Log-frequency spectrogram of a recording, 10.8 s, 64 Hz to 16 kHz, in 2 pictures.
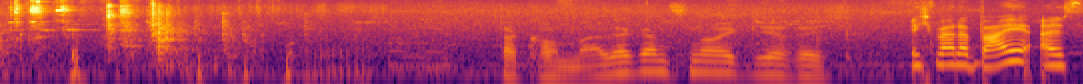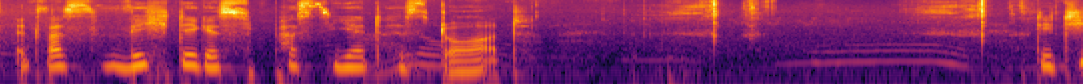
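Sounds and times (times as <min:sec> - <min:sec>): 
speech: 0:02.5 - 0:08.1, 0:10.6 - 0:10.8
scissors trimming long hair on a llama or alpaca head: 0:08.6 - 0:09.3, 0:10.0 - 0:10.8.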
